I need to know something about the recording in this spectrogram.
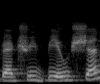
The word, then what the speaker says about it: retribution: extension retribution why bill because retribution has got four syllables you stress on the second last which is bill okay so retribution television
